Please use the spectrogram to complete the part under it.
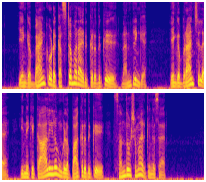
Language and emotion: Tamil, happy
